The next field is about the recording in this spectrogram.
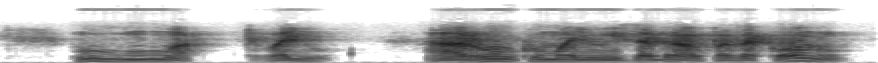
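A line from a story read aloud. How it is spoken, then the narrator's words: Angry retort. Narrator (Russian): бросил сержант зло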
